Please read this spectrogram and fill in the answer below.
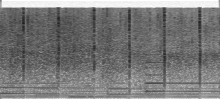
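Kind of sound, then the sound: crowd, church audience applause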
